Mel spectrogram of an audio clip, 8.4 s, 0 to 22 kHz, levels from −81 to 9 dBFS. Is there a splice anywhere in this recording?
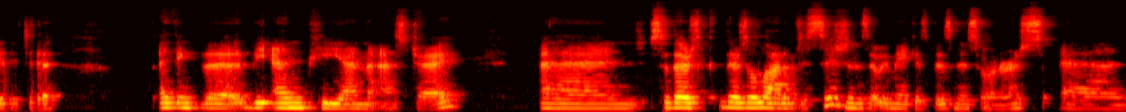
no; 0 cuts

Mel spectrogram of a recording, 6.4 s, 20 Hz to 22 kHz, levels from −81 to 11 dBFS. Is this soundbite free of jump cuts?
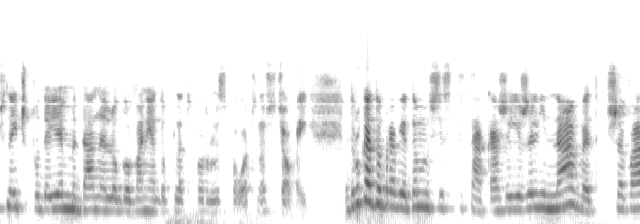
no; 1 cut; at 3.5 s

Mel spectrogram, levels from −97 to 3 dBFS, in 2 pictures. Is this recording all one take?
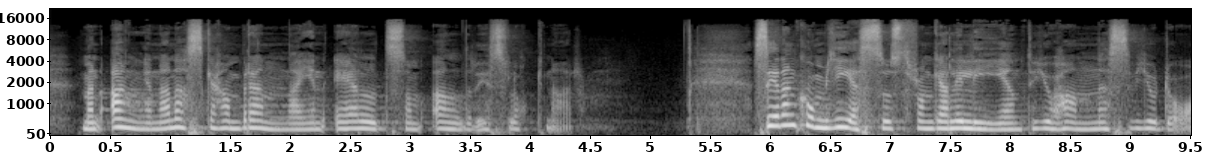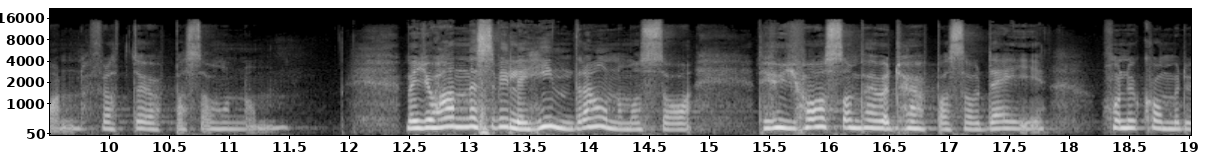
yes; 0 cuts

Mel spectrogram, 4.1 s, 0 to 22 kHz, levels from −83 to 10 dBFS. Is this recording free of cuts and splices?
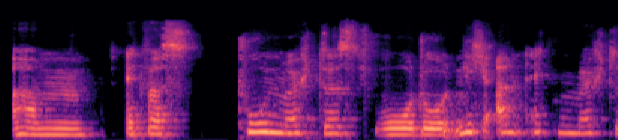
yes; 0 cuts

